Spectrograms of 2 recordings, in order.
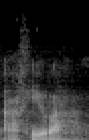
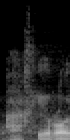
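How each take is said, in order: First: The r is light, with a thin vowel. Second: The r is heavy, with a rounded vowel. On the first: The speaker calls it wrong. "Bukan akhira, akhira tarkik" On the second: The speaker calls it right. "akhiro itu bacaan tafkhim"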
